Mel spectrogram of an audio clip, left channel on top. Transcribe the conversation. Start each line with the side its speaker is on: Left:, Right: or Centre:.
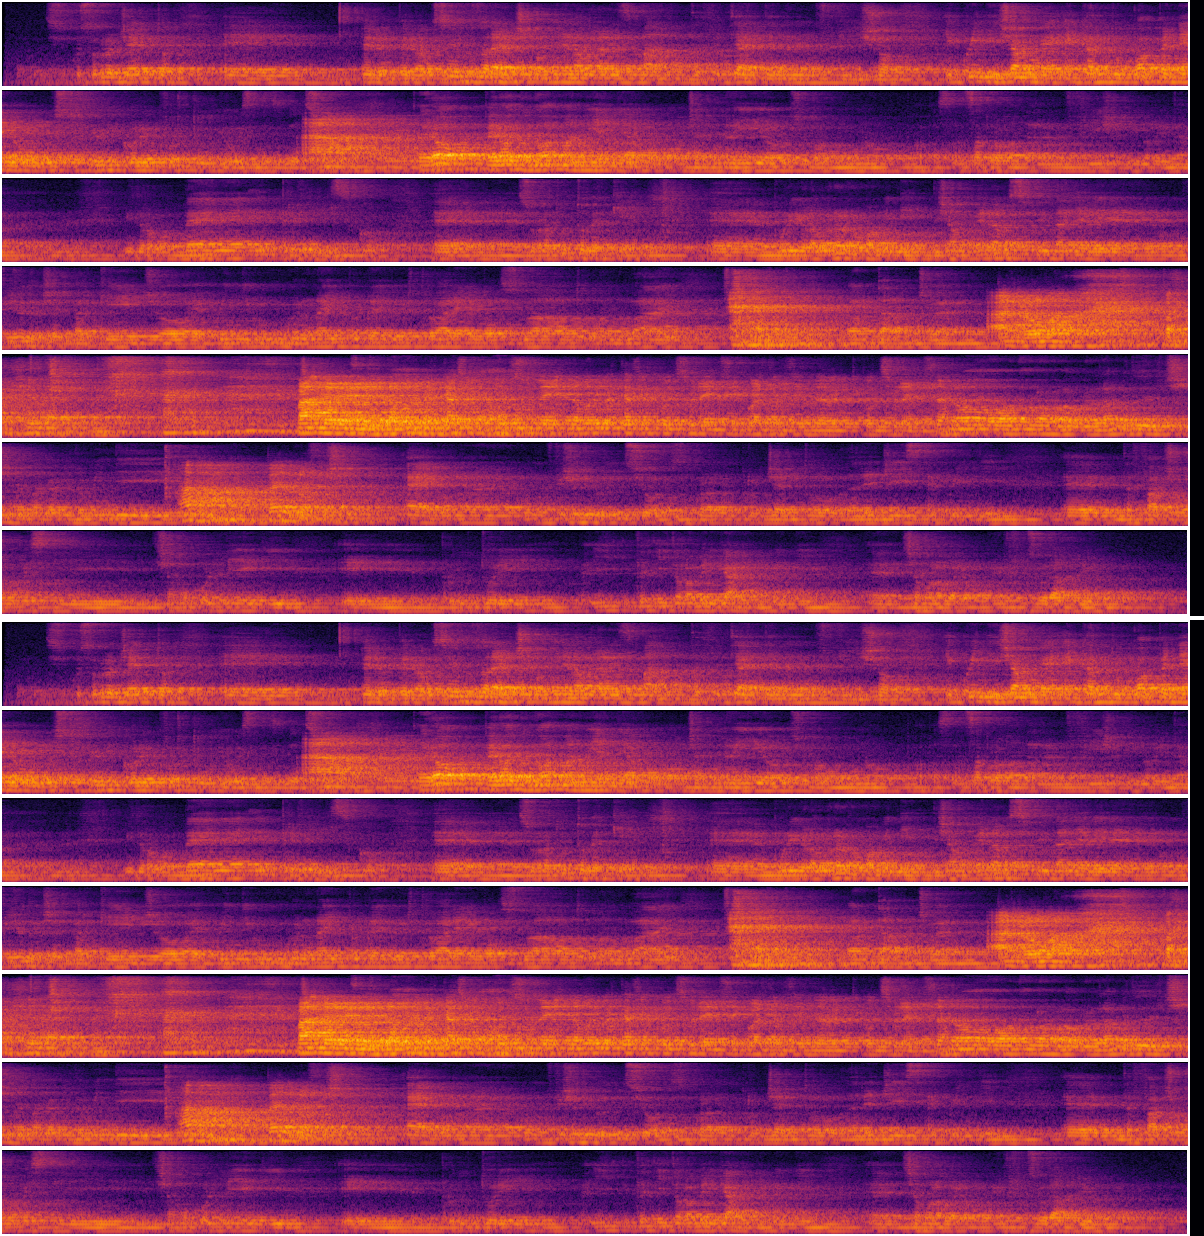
Left: su questo progetto, eh, per, per la questione di fuso orario ci conviene lavorare in smart, effettivamente, e non in ufficio. E quindi diciamo che è caduto un po' a pennello con questo <laughs> mio piccolo infortunio, questa situazione.
Centre: Ah, ho capito.
Left: Però, però di norma noi andiamo, cioè almeno io sono uno abbastanza pro ad andare all'ufficio, ti dico la verità, ehm, mi trovo bene e preferisco, Eh, soprattutto perché eh, pure io lavoro a Roma, quindi diciamo avere la possibilità di avere un ufficio dove c'è parcheggio e quindi comunque non hai il problema di dover trovare posto auto quando vai, chiaramente
Centre: <laughs> Eh, p
Left: è un vantaggio, eh.
Centre: A Roma, <laughs> in parcheggio.
Left: Eh,
Centre: <laughs> Ma, ehm,
Left: sai
Centre: lavori
Left: bene
Centre: per
Left: di
Centre: caso
Left: che parli.
Centre: in consule lavori per caso in consulenza, in qualche azienda per di consulenza?
Left: No, no, no, no, lavoro nell'ambito del cinema, capito? Quindi mh,
Centre: Ah,
Left: eh, lavoro
Centre: bello.
Left: negli uffici di- eh, con un, eh, con un ufficio di produzione, sto curando un progetto da regista e quindi eh, mi interfaccio con questi, diciamo, colleghi e produttori it- italo-americani, quindi eh, diciamo lavoriamo con il fuso orario.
